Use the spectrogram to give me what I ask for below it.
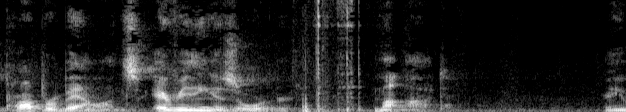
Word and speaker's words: ma'at: And in Egyptian, it meant ma'at. Well, that helped. Amen? Yeah. It's spelled M-A-A-T, ma'at. It's two syllables, ma'at. The word, among many other things, meant order. – What'd you say? – Order. O-R-D-E-R.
